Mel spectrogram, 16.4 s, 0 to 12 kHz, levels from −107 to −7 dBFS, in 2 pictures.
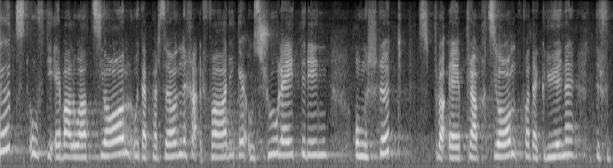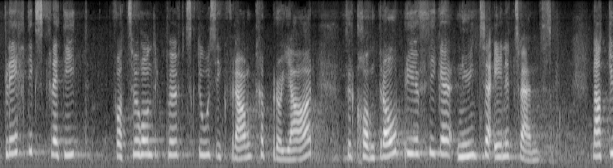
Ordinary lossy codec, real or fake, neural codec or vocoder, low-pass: Opus, 16 kbps; real; none; 10.8 kHz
